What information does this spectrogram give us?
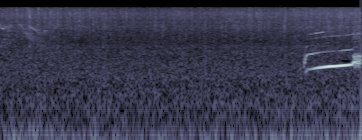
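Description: A little owl gives a single clear, rising whistled note near the end, cut off mid-call, over a steady hiss like rain.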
